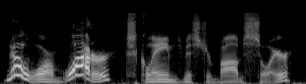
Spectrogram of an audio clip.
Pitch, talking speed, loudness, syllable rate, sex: 150 Hz, 135 wpm, -23 LUFS, 3.9 syllables/s, male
